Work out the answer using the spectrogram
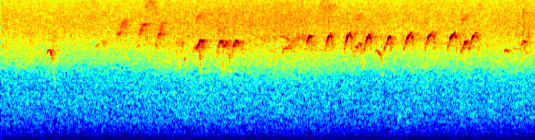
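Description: A small songbird giving a run of short, high chirps, three or four a second, starting about a second and a half in and stopping just before the end, over a faint steady hiss.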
